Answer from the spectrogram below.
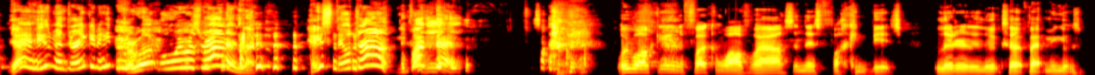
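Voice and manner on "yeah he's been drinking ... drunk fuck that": very high, laughing mock outburst; retold indignant outburst. Son tells mom on drunk friend, high indignant mock outburst. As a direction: blurt the blame out, pitched way up.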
